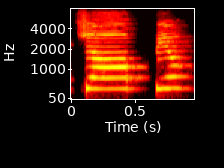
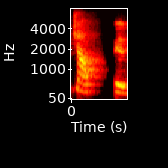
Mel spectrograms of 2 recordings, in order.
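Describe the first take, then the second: First: The first vowel is held long and unhurried. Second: The first vowel is clipped short and hurried. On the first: The speaker calls it right. "चा को थोड़ा सा दीर्घ करेंगे" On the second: The speaker calls it wrong. "हम लोग जल्दी में क्या करते हैं, जैसे हम सब्जी को चॉप चॉप"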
